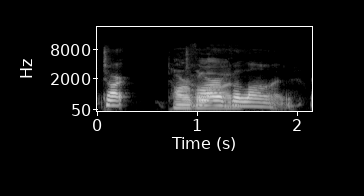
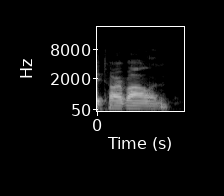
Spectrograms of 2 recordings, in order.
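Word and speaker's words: Tar Valon: Yeah, Tar-Valon is how they say it. – In the audio books, they don't say it that way. They say Tar-Valon.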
